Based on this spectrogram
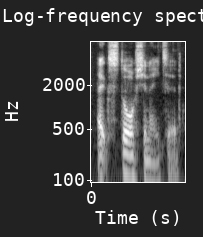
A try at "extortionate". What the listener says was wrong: Extortionate. There's no D.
